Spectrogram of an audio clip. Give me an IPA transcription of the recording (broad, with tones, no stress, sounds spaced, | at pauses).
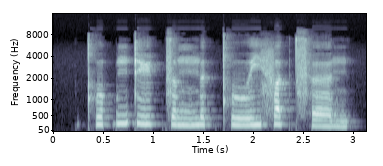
kʷʰ ɐ˨˥ p̚ ʊ˥ ŋ t̪ yː˧ k̚ s ʊ˨ ŋ n̪ ɵ˨ t̚ pʰ uː˨˥ j f ɐ˥ k̚ t͡sʰ ɵ˨˩ n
